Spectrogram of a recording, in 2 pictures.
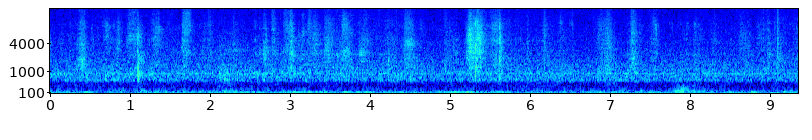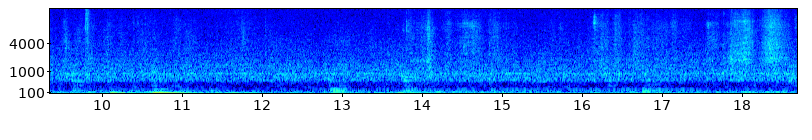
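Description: Hands rustle through hair and a satin ribbon up close.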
